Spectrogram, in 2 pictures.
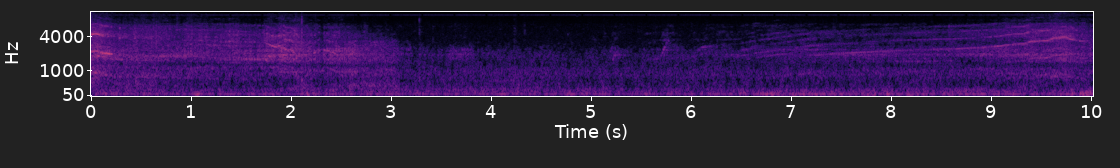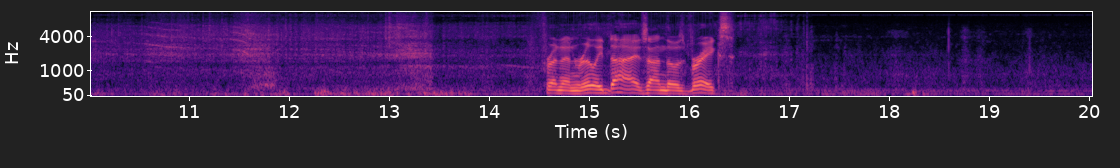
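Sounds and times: electric toy truck motor whining: 0.0 - 3.2, 6.2 - 17.2.

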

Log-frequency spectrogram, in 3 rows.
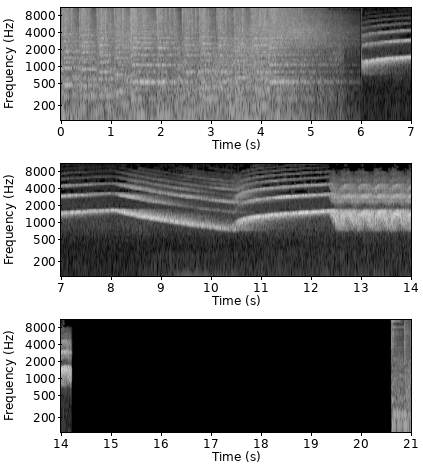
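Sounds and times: emergency vehicle siren: 3.8 - 14.3.

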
